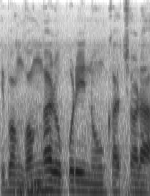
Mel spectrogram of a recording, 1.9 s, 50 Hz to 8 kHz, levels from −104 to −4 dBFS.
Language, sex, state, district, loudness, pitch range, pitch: Bengali, male, West Bengal, Jhargram, -22 LUFS, 125-140 Hz, 130 Hz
